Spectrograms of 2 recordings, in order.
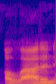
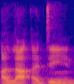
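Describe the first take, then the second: First: The name is said the usual English way. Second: The name is said the Arabic way.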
